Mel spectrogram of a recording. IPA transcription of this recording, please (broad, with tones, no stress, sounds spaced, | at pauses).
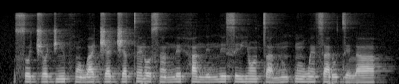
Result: s o˧ d͡ʒ ɔ˧ d͡ʒ ĩ˧ f ɔ̃˨ w a˧ d͡ʒ a˧ d͡ʒ a˧ t ɛ̃˦ ɾ o˧ s ã˧ n e˦ h a˦˨ n i˧ n i˧ s i˧ j ɔ̃˧ t a˨ n ũ˧ k͡p ũ˧ w ɛ̃˧ s a˧ ɾ u˧ d e˨ l a˧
